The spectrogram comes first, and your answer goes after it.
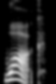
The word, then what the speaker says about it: walk: Silent L in certain combinations. Talk. You only hear talk. Walk. You only hear walk.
